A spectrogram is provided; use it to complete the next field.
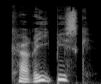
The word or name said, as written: caribisk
